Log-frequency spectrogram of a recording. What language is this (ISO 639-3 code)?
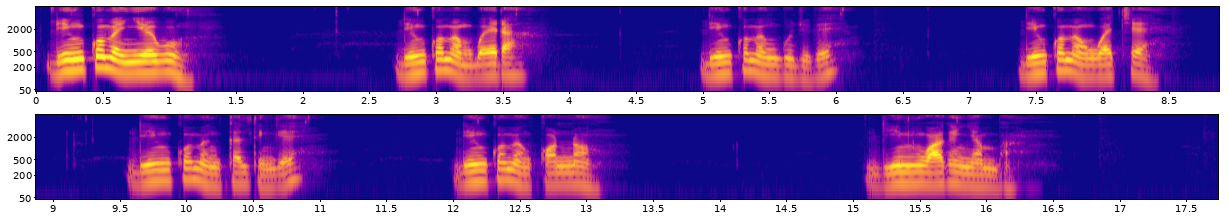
awo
